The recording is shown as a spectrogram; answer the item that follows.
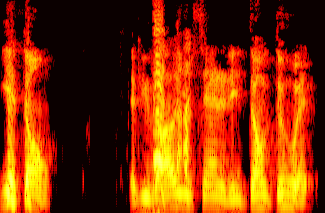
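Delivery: heavy put-on Boston accent. Retelling a call asking for advice, the speaker quotes a man in hardcore boston accent. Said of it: "he has this hardcore Boston accent".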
